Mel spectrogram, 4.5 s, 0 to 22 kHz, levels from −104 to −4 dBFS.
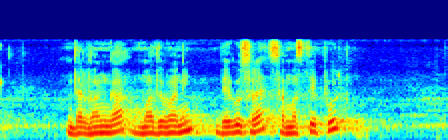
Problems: none marked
